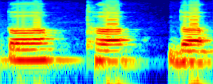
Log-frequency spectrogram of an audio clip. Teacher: এই ত, থ যখন আমরা উচ্চারণ করতেছি এই জিহ্বাটা কোথায় স্পর্শ করতেছে? দাঁতে স্পর্শ করতেছে। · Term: দন্তন্য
